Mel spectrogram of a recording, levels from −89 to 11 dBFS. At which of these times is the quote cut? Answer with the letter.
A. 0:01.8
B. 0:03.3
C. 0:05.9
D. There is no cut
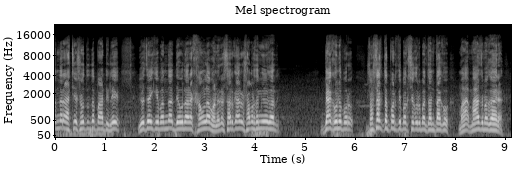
D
